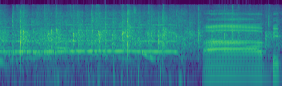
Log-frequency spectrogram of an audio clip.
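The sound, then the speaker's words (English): An audience at a live show applauds the performers, clapping steadily in a dense, crackling burst for over two seconds, then a loud sustained voice rings out as the clapping thins at the end. “Give these guys another round of applause.”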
